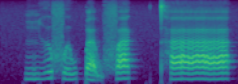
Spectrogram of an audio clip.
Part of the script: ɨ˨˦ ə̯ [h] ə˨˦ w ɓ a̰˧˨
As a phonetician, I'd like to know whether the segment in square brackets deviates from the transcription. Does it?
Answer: yes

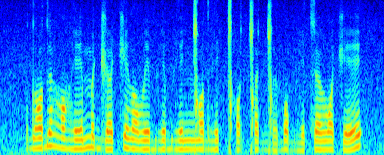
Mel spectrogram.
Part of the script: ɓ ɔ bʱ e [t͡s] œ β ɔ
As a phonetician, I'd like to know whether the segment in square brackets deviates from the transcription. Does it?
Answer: no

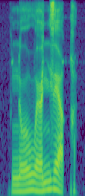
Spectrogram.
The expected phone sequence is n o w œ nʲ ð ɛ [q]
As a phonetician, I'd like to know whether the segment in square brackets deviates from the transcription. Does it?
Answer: no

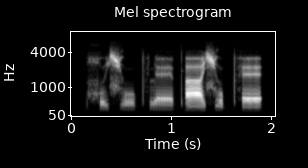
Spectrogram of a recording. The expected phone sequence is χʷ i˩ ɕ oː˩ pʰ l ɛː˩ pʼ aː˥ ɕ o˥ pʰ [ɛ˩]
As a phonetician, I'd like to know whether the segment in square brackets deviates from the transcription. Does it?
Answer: yes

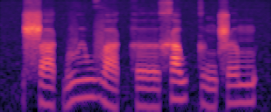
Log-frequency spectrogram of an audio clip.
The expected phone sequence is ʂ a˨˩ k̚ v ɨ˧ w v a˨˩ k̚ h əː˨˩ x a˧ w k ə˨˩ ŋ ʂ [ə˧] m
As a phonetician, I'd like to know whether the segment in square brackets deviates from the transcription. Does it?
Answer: no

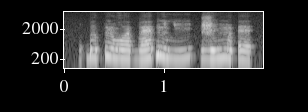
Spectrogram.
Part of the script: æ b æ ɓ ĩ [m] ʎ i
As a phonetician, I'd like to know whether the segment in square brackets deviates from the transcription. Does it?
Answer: yes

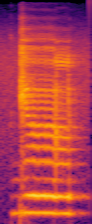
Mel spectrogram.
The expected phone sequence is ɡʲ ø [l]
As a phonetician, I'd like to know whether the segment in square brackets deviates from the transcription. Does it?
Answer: no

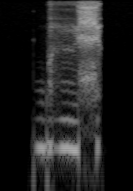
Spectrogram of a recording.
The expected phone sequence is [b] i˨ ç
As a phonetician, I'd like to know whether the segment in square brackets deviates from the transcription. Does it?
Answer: yes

